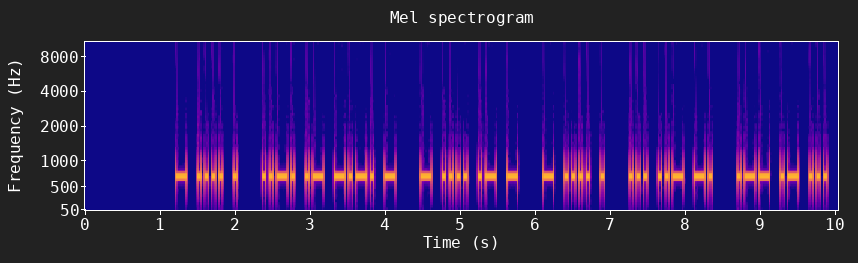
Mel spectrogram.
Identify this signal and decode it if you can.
Morse code, heard as a keyed tone, about 25 wpm, 700 Hz. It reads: THE FACT THAT THE SUN WAS
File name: practice / 25wpm / Sentences with 4-Word Phrases - 25wpm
